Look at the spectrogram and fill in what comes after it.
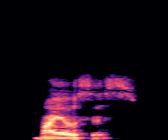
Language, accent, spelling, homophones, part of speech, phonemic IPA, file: English, US, meiosis, miosis, noun, /maɪˈoʊ.sɪs/, En-us-meiosis.ogg
- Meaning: A figure of speech in which something is presented as smaller or less significant than it actually appears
